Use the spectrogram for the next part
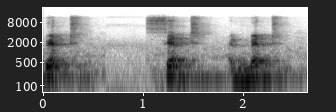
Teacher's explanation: Now we've got the sound A, the front between half closed and half open, unrounded short vowel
